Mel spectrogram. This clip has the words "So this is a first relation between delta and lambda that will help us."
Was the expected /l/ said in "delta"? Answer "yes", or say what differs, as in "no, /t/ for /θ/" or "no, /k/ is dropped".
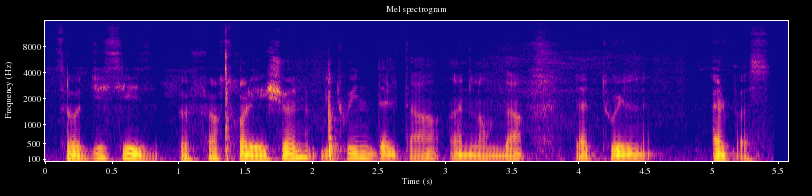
yes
